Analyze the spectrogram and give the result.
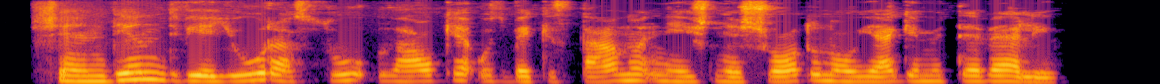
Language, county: Lithuanian, Klaipėda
